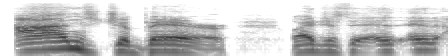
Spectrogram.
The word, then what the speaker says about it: Ons: three another great name ons jaber i just and ons is spelled like just like it sounds o-n-s um but it was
